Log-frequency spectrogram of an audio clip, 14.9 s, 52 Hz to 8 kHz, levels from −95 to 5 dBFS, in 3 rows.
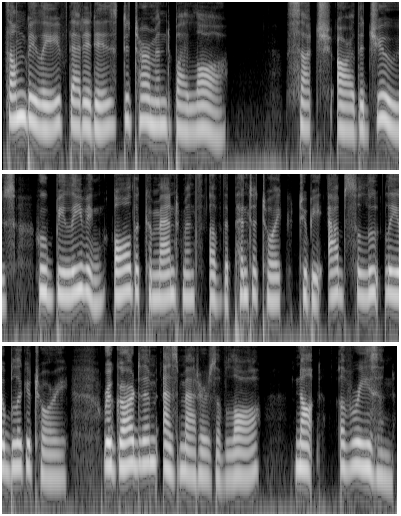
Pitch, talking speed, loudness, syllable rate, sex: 195 Hz, 135 wpm, -21 LUFS, 4.7 syllables/s, female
